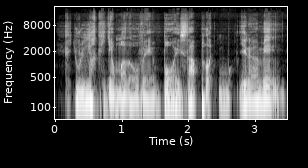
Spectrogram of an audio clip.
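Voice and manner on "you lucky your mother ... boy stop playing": intense, shouted whisper-scream. Speaker acts out scolding a boy from across the street, imitating a whisper-scream. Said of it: "whispering, but I'm screaming at the same time".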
